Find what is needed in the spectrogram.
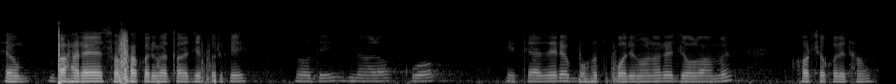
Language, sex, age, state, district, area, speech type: Odia, male, 18-30, Odisha, Subarnapur, urban, spontaneous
